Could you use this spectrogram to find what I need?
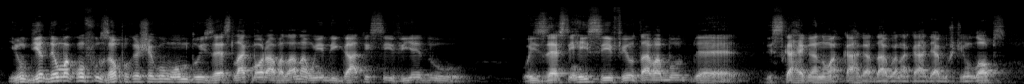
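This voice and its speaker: Audible room echo surrounds a man who talks at a very fast pace, his fairly low pitch making very wide swings. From Paraíba backlands, Brazil. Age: 60s. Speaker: journalist. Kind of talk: interview, personal life story.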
